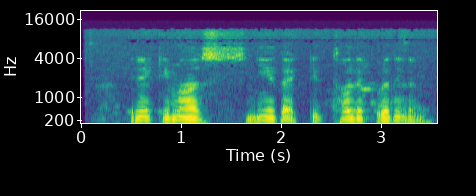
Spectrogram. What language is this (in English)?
Bangla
